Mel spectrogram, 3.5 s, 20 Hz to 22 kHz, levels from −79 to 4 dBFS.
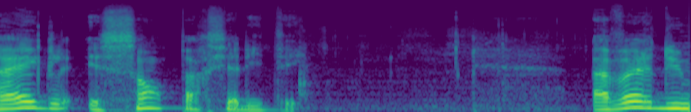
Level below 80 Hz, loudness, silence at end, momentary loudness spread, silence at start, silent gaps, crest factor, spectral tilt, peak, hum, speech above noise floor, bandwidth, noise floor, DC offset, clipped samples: -50 dBFS; -18 LUFS; 0 s; 15 LU; 0 s; none; 16 dB; -6.5 dB/octave; 0 dBFS; none; 37 dB; 15.5 kHz; -53 dBFS; under 0.1%; under 0.1%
